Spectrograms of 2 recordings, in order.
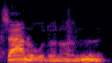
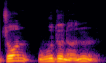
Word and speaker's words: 존 우든: 존 우든, 잔이죠. 영어식으로 발음하면 잔 우든은, 한국식으로는 존 우든은 남을 탓하기 전까지는 누구도 패배자가 아니다 라는 의미심장한 말을 했습니다.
